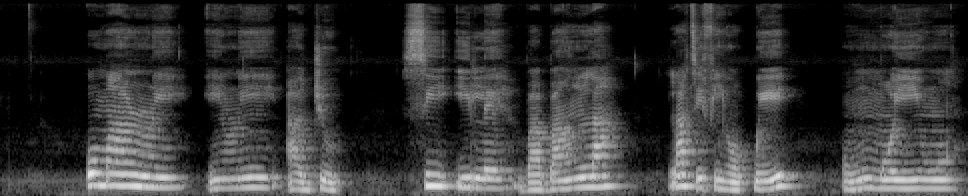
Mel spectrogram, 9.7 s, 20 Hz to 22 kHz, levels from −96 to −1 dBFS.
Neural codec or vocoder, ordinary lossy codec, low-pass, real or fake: none; none; none; real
